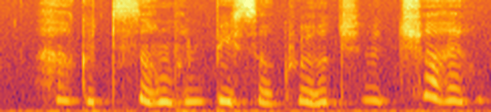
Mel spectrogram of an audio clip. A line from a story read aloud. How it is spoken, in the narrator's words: Jamie finally gasped out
